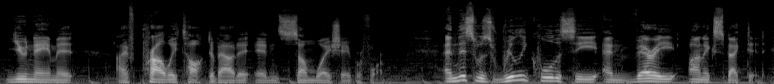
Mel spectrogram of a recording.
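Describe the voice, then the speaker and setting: A man's voice: on the low side, fairly bright tone. A man hosting casual reaction commentary, chatty and enthusiastic about what he is watching. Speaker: YouTube host and animator.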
